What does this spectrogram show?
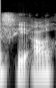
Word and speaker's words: cout: Jadi bagus untuk diketahui bahwa cout itu dipronounce cout dan cin itu dipronounce-nya adalah cin.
